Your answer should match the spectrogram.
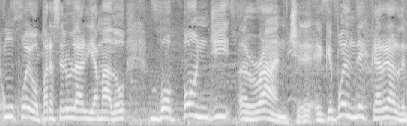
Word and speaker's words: Bopongi: Bopongi Ranch. Pero luego dicen cómo lo pronuncias, no entiendo ni mergas. Bueno, B de burro, O-P-O-N-G-I.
